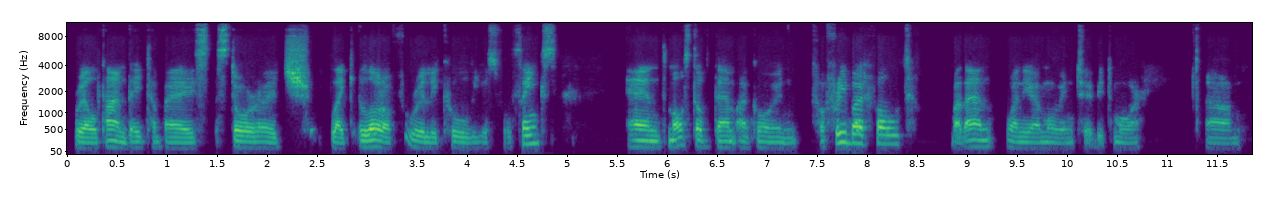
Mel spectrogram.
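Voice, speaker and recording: A man from Ukraine, presenting an online tech talk as a software developer, casual and full of fillers. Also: lowish voice, creaky, slightly rough, no room sound, poor audio. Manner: casual, pausing often with fillers.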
